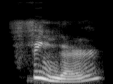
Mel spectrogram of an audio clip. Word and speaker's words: finger: But in the second word, finger, so you have ng, all right?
